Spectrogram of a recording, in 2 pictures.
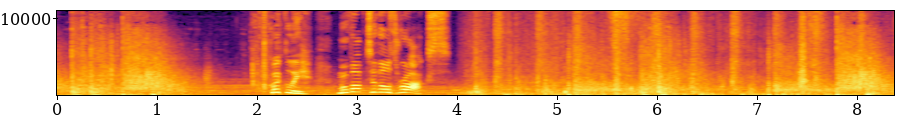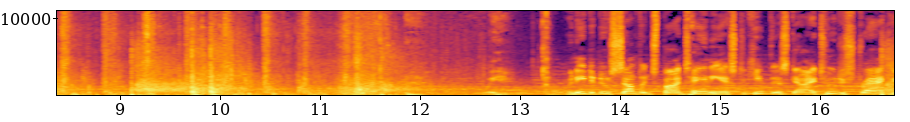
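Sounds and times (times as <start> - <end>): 
gunfire during a firefight in the snow: 0.0 - 1.6, 4.4 - 11.8
speech: 2.2 - 4.4, 13.5 - 16.7.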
